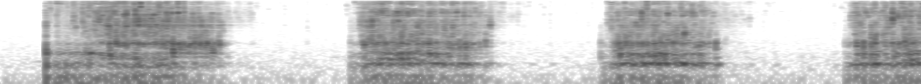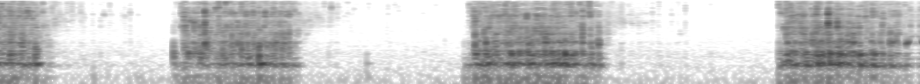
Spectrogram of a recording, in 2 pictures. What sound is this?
Agua siendo transpasada de un recipiente a otro
fall, liquid, water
